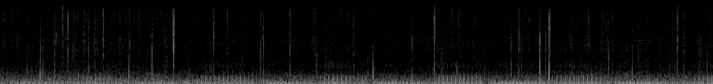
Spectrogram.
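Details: A cat purrs in a low, rumbling drone with soft breathing swells, while a fireplace crackles with bright, irregular pops over the top.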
